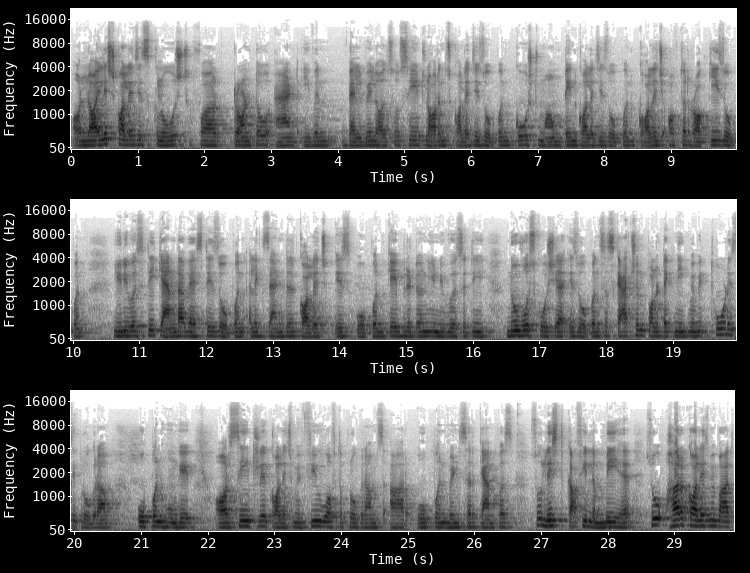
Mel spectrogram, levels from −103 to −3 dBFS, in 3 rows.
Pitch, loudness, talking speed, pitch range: 120 Hz, -20 LUFS, 155 wpm, 115-130 Hz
